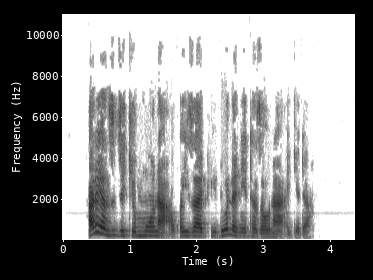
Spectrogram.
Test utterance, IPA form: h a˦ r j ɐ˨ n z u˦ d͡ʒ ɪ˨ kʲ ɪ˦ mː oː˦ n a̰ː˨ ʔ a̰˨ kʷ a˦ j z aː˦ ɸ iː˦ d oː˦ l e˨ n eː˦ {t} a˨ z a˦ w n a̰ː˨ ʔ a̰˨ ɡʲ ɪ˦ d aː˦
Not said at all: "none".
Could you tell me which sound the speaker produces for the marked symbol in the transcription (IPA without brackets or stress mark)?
t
